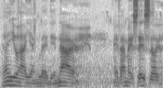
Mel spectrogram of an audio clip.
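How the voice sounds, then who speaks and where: An actor playing a sly, ingratiating travelling charm peddler with florid, deferential patter in an audio drama. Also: male voice, fairly low pitch, fairly even intonation, normal speed, background noise, close to an everyday voice. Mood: sly, obsequious. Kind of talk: theatrical audio drama acting.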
